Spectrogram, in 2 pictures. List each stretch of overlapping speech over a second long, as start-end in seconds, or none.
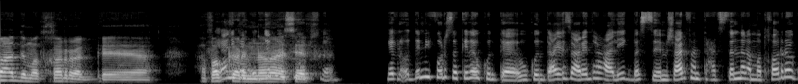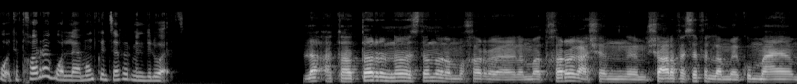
2.1-3.4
